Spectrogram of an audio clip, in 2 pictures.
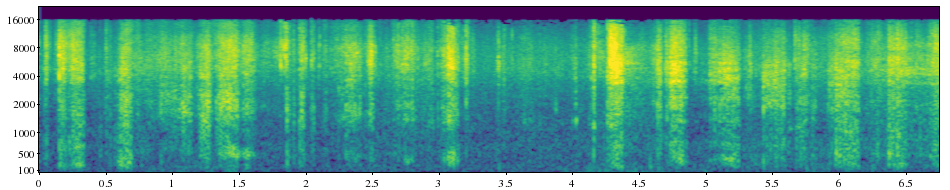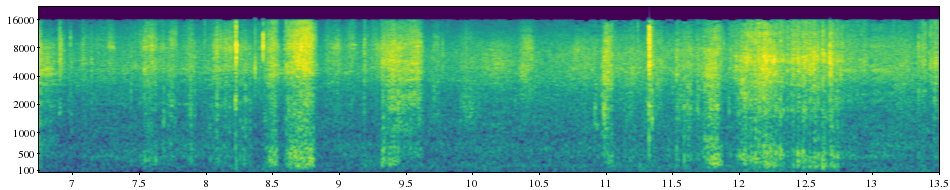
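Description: Self-adhesive cohesive bandage (Allflex wrap) crackling in quick, irregular bursts of small crackles as it is pulled off the roll under tension and wound around a horse's padded hoof for a pressure bandage.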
